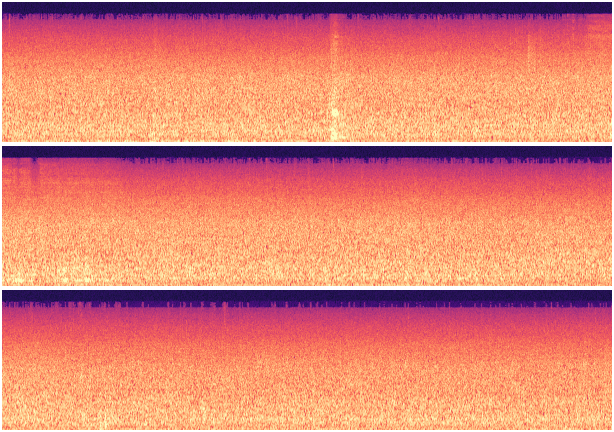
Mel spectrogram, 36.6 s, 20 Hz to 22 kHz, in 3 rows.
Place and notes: Cologne, Heavy Rain
Rain falling on trees in an inner court yard
Cologne, Germany, 21 July 2009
